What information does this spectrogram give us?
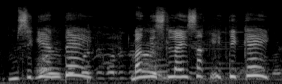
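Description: An agreeable young niece in a radio comedy drama, extremely high in pitch. She speaks with an Ilocano accent, accommodating and generous with her elders. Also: measured pace, a crowd in the background. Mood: obliging.

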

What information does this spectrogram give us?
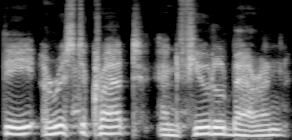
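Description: A man narrating a philosophical audiobook in a solemn, measured manner, with frequent deliberate pauses between phrases. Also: a little high, darkish tone, no room sound, dull audio. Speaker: reader of a philosophical book.

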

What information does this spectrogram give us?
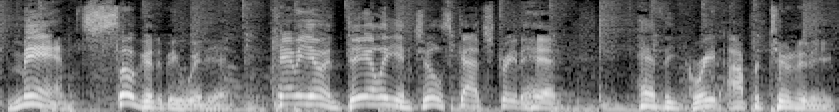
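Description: Animated American radio host, a man. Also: fairly high pitch, moderate pace, faint music behind. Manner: chatty, conversational asides. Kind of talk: upbeat radio DJ talk. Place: radio studio.

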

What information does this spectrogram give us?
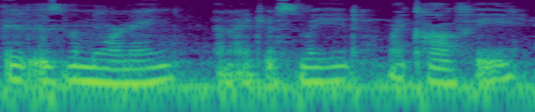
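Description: A woman with a hoarse morning voice, chatting casually as she walks through a craft tutorial at her desk, often trailing off into soft murmurs. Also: sits low, steady tone, normal speed, noisy background. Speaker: art journaling instructor. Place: home craft desk, indoors.

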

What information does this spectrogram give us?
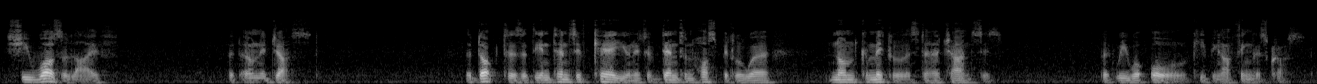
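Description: An actor playing an English police officer, narrating a radio drama in a measured way. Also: male voice, deep voice, slightly rough. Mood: measured narration.

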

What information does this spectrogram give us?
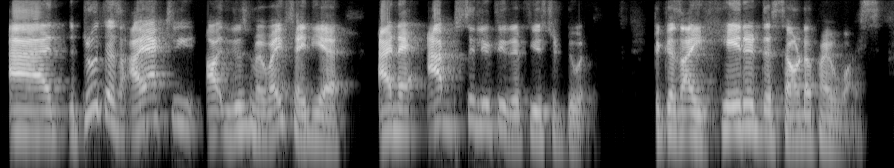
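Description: A middle-aged man with an Indian accent, a podcast guest talking quickly and animatedly on a video call from a home room. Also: mid-range voice. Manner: quick, animated, many fillers. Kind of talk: casual interview talk. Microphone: headphones, video call.

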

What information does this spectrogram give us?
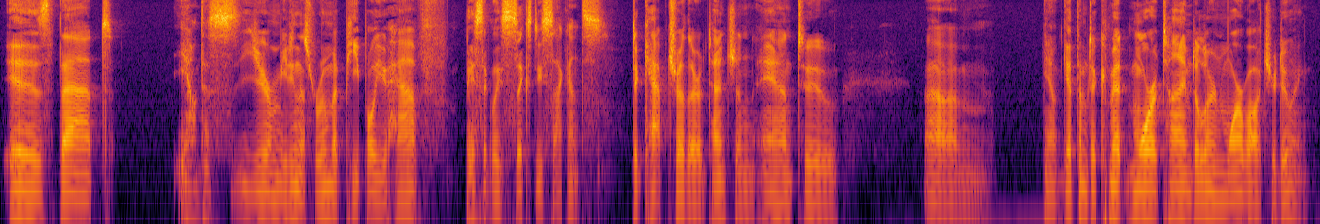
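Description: A man's voice: on the low side, steady tone, moderate pace, fairly bright tone, no echo, clean studio sound. A man speaking as a podcast host, explaining things conversationally in a rambling way with frequent asides. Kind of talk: conversational book discussion on a podcast.

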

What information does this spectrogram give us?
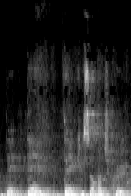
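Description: A woman's voice: medium pitch, level tone, normal speed, noisy background. A woman from China speaking on a panel, with a heavy stutter and many repeated words. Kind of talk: panel talk. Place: hotel conference room with audience. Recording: echoey conference hall from far off.

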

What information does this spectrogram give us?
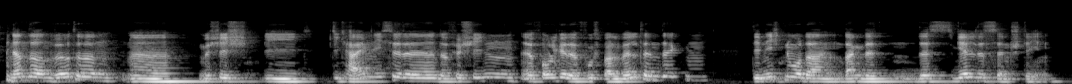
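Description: A young man speaks in a fairly high voice, stumbling and repeating words as he works through a prepared introduction. He sits a little back from a dull, lo-fi microphone. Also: far from the mic. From Switzerland. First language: French. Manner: halting, many repeated words and restarts. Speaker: football channel host. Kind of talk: scripted channel introduction.

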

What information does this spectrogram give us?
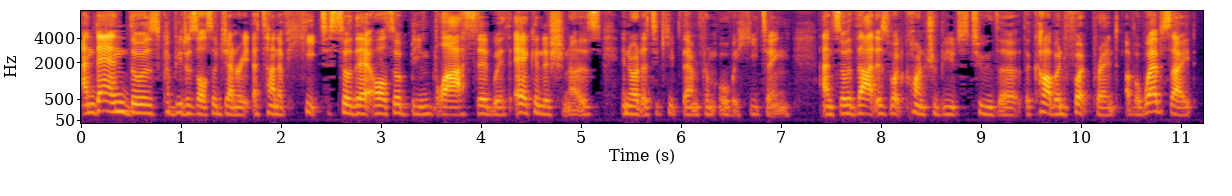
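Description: Lowish-voiced woman from Trinidad and Tobago. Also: steady tone, fairly quick, creaky, hardly any pauses. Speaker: guest, sustainability consultant. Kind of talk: conversational interview explanation.

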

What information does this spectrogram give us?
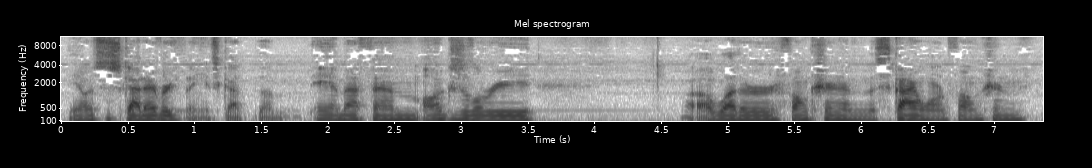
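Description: A man's voice: medium pitch, completely flat delivery, moderate pace, a little mellow. A man casually showing things off in a rambling, off-the-cuff vlog, recorded indoors on a handheld phone. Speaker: hobbyist video presenter. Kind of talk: casual show-and-tell vlog. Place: small bedroom indoors. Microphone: handheld phone camera.

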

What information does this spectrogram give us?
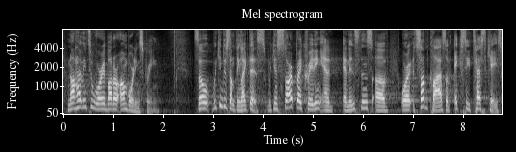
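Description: Lively Swedish man speaking on a stage. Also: sits high. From Sweden. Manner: lively and playful, acts out quoted opinions. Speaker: conference speaker. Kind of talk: tech conference talk. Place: large conference stage. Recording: reverberant hall.

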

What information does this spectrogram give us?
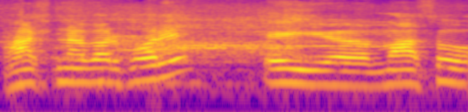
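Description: Middle aged farm guy, pretty high voice, stops and restarts a lot, noisy outdoors with geese around. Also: fairly even intonation. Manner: plain, halting speech with restarts. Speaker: farm manager. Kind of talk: casual interview answers. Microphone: interviewer's handheld mic.

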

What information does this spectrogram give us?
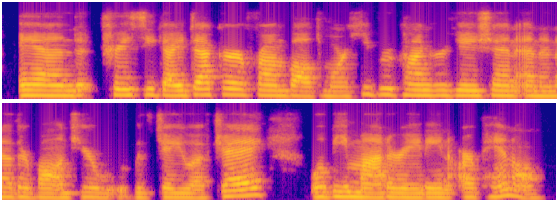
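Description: Lower-pitched American woman on a video call. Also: fairly bright tone. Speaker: event host and volunteer organizer. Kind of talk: welcoming announcements to an online event. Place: small room at home, indoors. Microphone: computer mic on a video call. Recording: dull, compressed video call audio.

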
